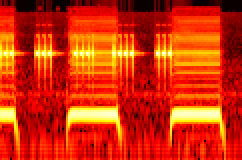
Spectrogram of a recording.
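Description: An electronic phone ringtone plays in a repeating pattern of bright synthetic tone bursts over a steady low hum, clear with no one talking; it is an incoming call from the president (kaichō).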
